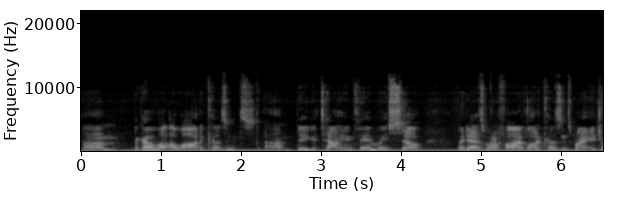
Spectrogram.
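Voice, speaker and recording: A man with an American accent speaks at a very deep, low pitch. Audible room echo and noticeable background noise are present. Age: 20s. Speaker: podcast guest. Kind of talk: casual interview chat. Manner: halting, many fillers.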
